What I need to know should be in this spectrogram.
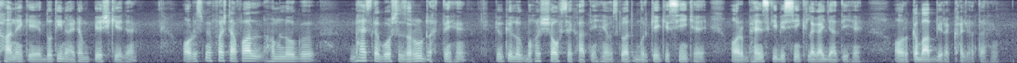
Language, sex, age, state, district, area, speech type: Urdu, male, 30-45, Uttar Pradesh, Mau, urban, spontaneous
